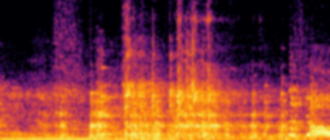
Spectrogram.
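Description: Excited shouts and laughter after a heavy barbell squat, with the metal clink of loaded weight plates as the bar is set back in the rack.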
